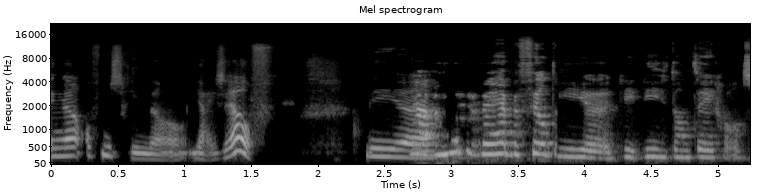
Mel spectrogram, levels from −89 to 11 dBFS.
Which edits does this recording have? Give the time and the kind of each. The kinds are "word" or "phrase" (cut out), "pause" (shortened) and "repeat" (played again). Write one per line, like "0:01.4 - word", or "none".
0:03.7 - word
